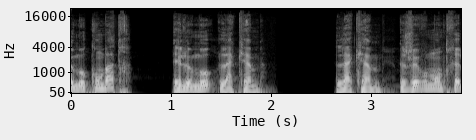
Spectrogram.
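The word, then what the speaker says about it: לחם: Le mot combattre est le mot lakam. Lakam. Je vais vous montrer le mot lakam. Lakam s'écrit comme suit. De droite à gauche, c'est de l'hébreu. Lamet, het, mem.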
